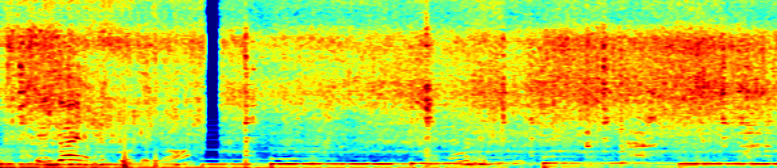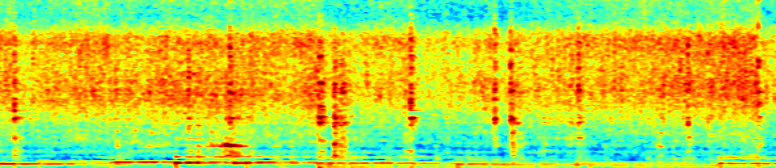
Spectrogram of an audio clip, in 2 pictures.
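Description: Sliced onion and green chilli frying in hot oil with whole spices in an aluminium pressure cooker: a steady sizzle with small clicks and scrapes as they are tossed in and stirred. Under it run some low steady tones that change pitch every few seconds.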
